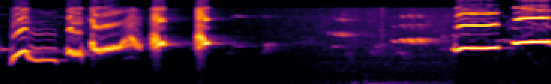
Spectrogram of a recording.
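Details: Singing white-rumped shama, prompted to sing and flicking its tail, using many unusual voices; loud falling and rising whistles with quick sharp notes, a short quiet gap, then two clear steady high whistles.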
